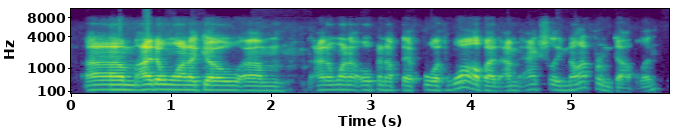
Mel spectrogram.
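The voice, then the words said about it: Boston accent. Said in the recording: “I don't know if you picked up the Boston accent”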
